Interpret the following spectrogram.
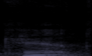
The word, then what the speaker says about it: Kant: I don't know if it's Kant or Kant. It's probably Kant, but I've only heard British people talk about it. So they pronounce that that sound as Kant, even if it is pronounced Kant. Like I can't do something.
